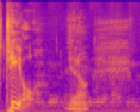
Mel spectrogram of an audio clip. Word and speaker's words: Teal: You look at the girls from Newman, they pronounce spelled the very same way, but they pronounce it Teal. And I didn't think about it. The first time I did a Thiele girl from Newman, I'm pronouncing it Thiele. Gotcha. And their dad came down and said, no, it's Teal, And you've got over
